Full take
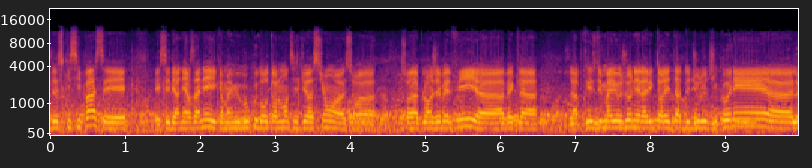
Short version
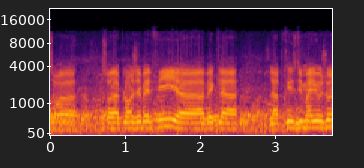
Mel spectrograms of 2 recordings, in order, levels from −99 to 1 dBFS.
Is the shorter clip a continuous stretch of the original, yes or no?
yes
